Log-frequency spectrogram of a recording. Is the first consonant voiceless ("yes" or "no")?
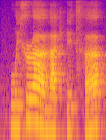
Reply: no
